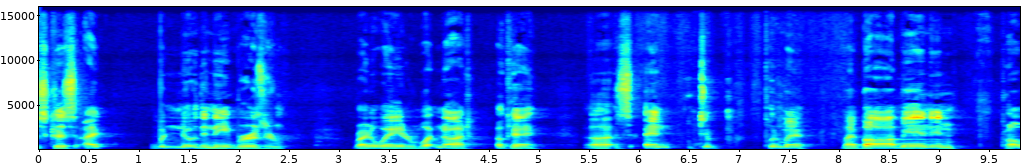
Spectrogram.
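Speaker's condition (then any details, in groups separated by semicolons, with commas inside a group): Cerebral palsy, spastic diplegia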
